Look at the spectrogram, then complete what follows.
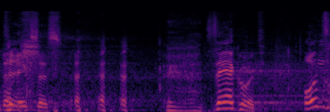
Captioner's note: laughs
